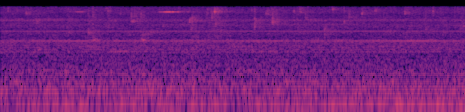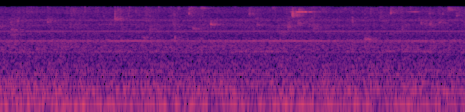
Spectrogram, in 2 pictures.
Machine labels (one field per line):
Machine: pump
